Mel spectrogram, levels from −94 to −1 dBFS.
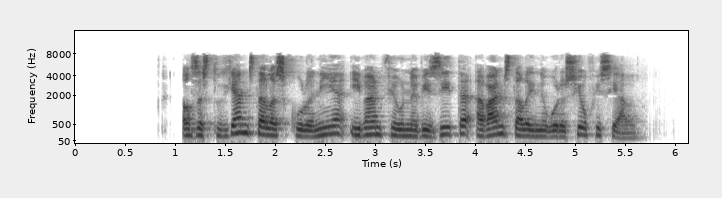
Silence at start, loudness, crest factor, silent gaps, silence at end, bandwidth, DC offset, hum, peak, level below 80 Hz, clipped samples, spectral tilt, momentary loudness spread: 1.05 s; -22 LUFS; 22 dB; none; 0.5 s; 8.4 kHz; under 0.1%; none; -2 dBFS; -64 dBFS; under 0.1%; -3 dB/octave; 5 LU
